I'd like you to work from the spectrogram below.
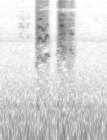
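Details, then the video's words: Double-collared seedeater female calling, a sound meant to excite males into song: two quick, high, scratchy chips a fraction of a second apart, with steady faint background hiss. "Piado de Fêmea de Papa capim Pra Esquentar Papa capim"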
